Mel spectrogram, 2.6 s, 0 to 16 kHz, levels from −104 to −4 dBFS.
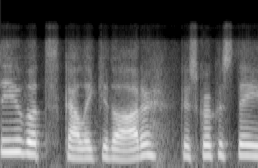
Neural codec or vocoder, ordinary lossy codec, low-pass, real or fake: codec, 16 kHz, 0.2 kbps, FocalCodec; Opus, 16 kbps; 7.2 kHz; fake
